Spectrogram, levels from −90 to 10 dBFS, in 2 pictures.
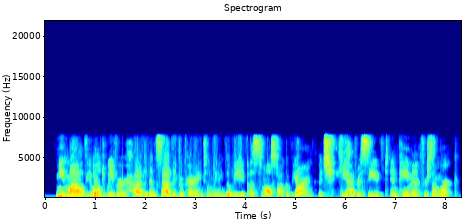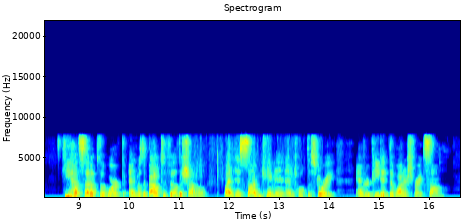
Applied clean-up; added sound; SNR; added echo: neural separator model SepFormer DNS4.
